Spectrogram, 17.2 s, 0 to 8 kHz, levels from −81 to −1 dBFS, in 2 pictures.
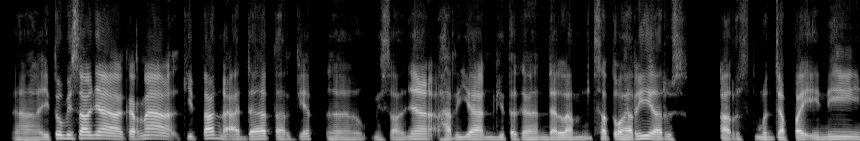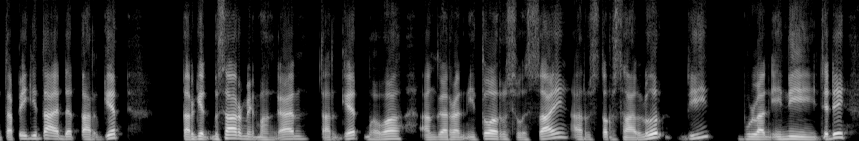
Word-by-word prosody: Nah 110 Hz, -1 st, -5 dB
itu 125 Hz, +11 st, -1 dB
misalnya, 180 Hz, -3 st, +3 dB
karena 170 Hz, +4 st, +2 dB
kita 155 Hz, +8 st, +1 dB
nggak 175 Hz, -, -1 dB
ada 135 Hz, +3 st, +1 dB
target, 130 Hz, +3 st, -5 dB, 0.2 s
eee, 120 Hz, -1 st, -7 dB, 0.2 s
misalnya 120 Hz, +5 st, -1 dB
harian 120 Hz, +2 st, 0 dB
gitu 125 Hz, +1 st, -4 dB
kan, 115 Hz, 0 st, -2 dB
dalam 60 Hz, -, 0 dB
1 125 Hz, +1 st, 0 dB
hari 145 Hz, +7 st, +3 dB
harus 130 Hz, -1 st, -3 dB, 0.3 s
harus -, -, -1 dB
mencapai 120 Hz, -1 st, 0 dB
ini 135 Hz, +1 st, -2 dB
tapi 125 Hz, +6 st, 0 dB
kita 170 Hz, -2 st, +4 dB
ada 140 Hz, -, +1 dB
target, 135 Hz, -, +1 dB, 0.6 s
target -, -, +3 dB
besar 185 Hz, -2 st, +5 dB
memang 120 Hz, -4 st, -4 dB
kan 145 Hz, +1 st, +4 dB, 0.3 s
target 115 Hz, -2 st, +1 dB
bahwa 145 Hz, +4 st, +2 dB, 0.2 s
anggaran 125 Hz, 0 st, 0 dB
itu 125 Hz, +3 st, -7 dB
harus 135 Hz, -4 st, +3 dB
selesai, 145 Hz, -, +2 dB
harus 125 Hz, -3 st, -5 dB
tersalur, 120 Hz, -, +2 dB, 0.2 s
di 210 Hz, -, -5 dB, 0.3 s
bulan 130 Hz, 0 st, +1 dB
ini. 135 Hz, -2 st, +1 dB
Jadi, 220 Hz, +11 st, +3 dB
130 Hz, 140 wpm, -22 LUFS, 120-150 Hz, 0.6 s, besar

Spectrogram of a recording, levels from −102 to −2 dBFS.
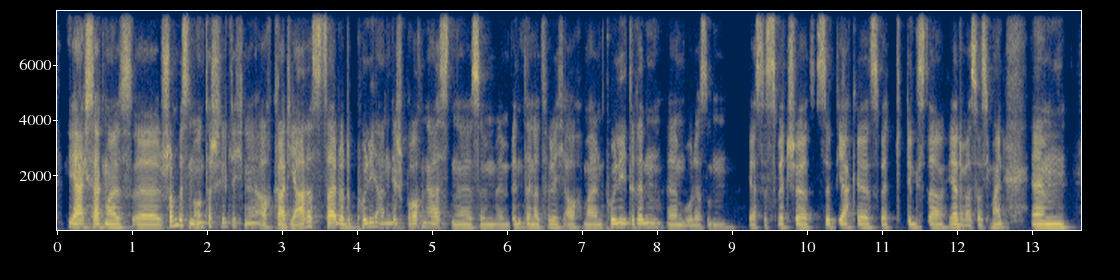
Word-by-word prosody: Ja, 130 Hz, -2 st, +8 dB
ich 125 Hz, 0 st, +6 dB
sage 130 Hz, -1 st, +4 dB
mal, 120 Hz, -1 st, +4 dB
ist, 115 Hz, 0 st, -1 dB
äh, 110 Hz, -1 st, +2 dB
schon 170 Hz, -, +2 dB
'n -, -, -2 dB
bisschen 190 Hz, -10 st, +3 dB
unterschiedlich, 145 Hz, 0 st, -2 dB
ne? 135 Hz, 0 st, -4 dB
Auch 115 Hz, 0 st, -3 dB
grad 115 Hz, -1 st, +3 dB
Jahreszeit, 140 Hz, +2 st, +4 dB
weil 125 Hz, -, +2 dB
du 125 Hz, -, -5 dB
Pulli 135 Hz, +5 st, -2 dB
angesprochen 135 Hz, 0 st, -4 dB
hast, 130 Hz, 0 st, -1 dB
ne? 115 Hz, +1 st, -4 dB
Ist 115 Hz, +1 st, +5 dB
im 110 Hz, 0 st, -5 dB
im 110 Hz, 0 st, -8 dB
Winter 120 Hz, 0 st, -5 dB
natürlich 115 Hz, +1 st, -5 dB
auch 115 Hz, +1 st, -5 dB
mal 110 Hz, -1 st, -4 dB
'n 110 Hz, +1 st, -7 dB
Pulli 135 Hz, 0 st, 0 dB
drin, 135 Hz, +1 st, -3 dB
ähm, 110 Hz, -1 st, -5 dB
oder 100 Hz, +1 st, -8 dB
so 105 Hz, -, -4 dB
'n, 110 Hz, +2 st, -14 dB, 0.2 s
wie -, -, -5 dB
heißt 110 Hz, 0 st, 0 dB
das, -, -, +3 dB
Sweatshirt, 120 Hz, -1 st, 0 dB
Zippjacke, 125 Hz, -1 st, -1 dB
Sweat 115 Hz, -1 st, -5 dB
Dingsda, 120 Hz, -1 st, -2 dB
ja, 120 Hz, +1 st, +3 dB
du 105 Hz, -, -5 dB
weißt, 100 Hz, 0 st, +3 dB
was 105 Hz, -1 st, -1 dB
ich -, -, -23 dB
mein. 120 Hz, +1 st, -3 dB, 0.4 s
Ähm, 120 Hz, +1 st, +3 dB
120 Hz, 210 wpm, -25 LUFS, 115-130 Hz, 0.4 s, Ja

